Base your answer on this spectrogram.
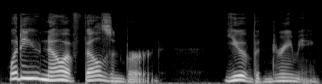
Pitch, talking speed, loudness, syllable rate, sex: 175 Hz, 185 wpm, -17 LUFS, 5.2 syllables/s, female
